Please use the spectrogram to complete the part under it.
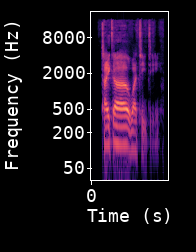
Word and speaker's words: Taika Waititi: you and to keep Taika Waititi. Is that how you say his name? – Taika Waititi.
